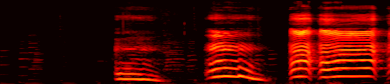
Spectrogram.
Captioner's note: moaning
